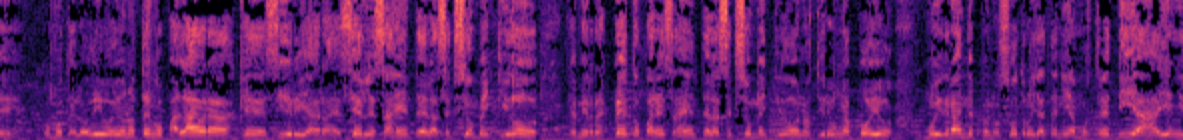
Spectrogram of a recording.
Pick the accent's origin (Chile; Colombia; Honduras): Honduras; Yo soy de Honduras … de Honduras, 100% catracho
